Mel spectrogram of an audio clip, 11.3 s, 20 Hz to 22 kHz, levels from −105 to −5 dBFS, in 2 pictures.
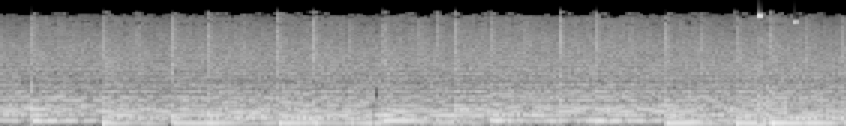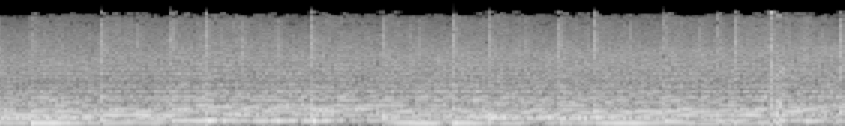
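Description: MP2 compression runs throughout. The sound is dull and carries a granular, gurgling distortion as upper sub-bands switch off and the remaining bands are coarsely quantised. The plainly audible damage fits MPEG Layer II at around 80 kbps, the likely cause.

DAB burbling breaks in at 2.48–2.58 s, 5.00–5.31 s, 7.83–8.18 s and 10.67–11.06 s. Bit errors at a few tenths of a percent slip past error correction, so single sub-bands get short blips of noise or jump in level for up to a frame, giving a burbling sound.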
